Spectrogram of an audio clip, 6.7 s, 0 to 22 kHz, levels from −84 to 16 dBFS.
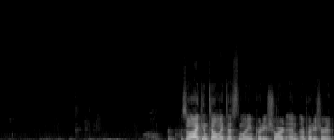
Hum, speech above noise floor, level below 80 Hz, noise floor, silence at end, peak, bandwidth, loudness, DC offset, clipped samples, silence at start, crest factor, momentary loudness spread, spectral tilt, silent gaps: none; 43 dB; -56 dBFS; -67 dBFS; 0.05 s; -2 dBFS; 8.8 kHz; -24 LUFS; under 0.1%; under 0.1%; 3.35 s; 24 dB; 11 LU; -6.5 dB/octave; none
